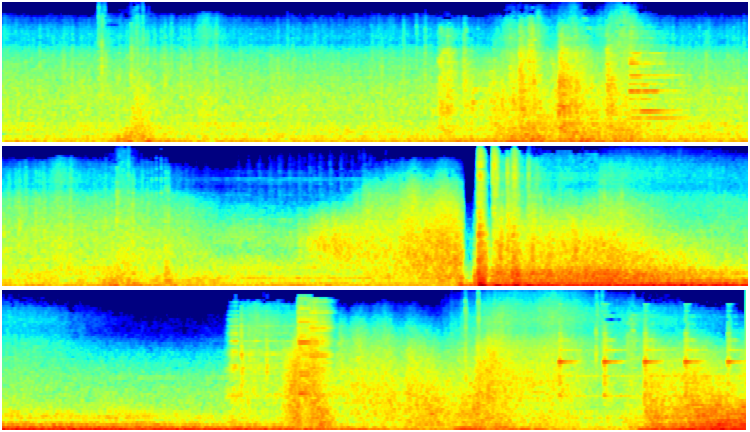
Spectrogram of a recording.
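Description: Heavy ship guns fire with deep, rumbling booms.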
